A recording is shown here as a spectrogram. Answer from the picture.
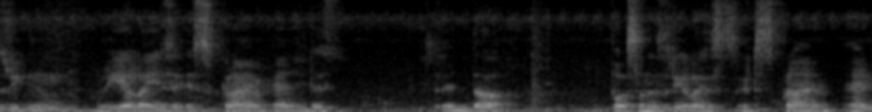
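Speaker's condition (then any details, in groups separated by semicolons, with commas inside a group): No condition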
